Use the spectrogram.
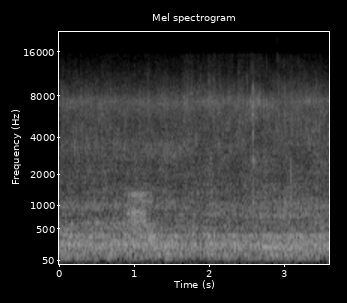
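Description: Water runs steadily into a bathtub where a crushed Lush Sunny Side bubble bar is dissolving, a continuous close rushing and splashing with no talk.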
